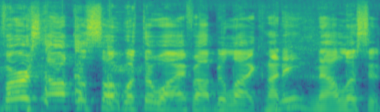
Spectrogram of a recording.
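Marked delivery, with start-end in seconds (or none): 2.0-2.9 put-on, polished radio announcer broadcaster voice. Acting out what he would say to his wife, put-on broadcaster voice. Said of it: "Why you got to put on that broadcaster voice?".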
